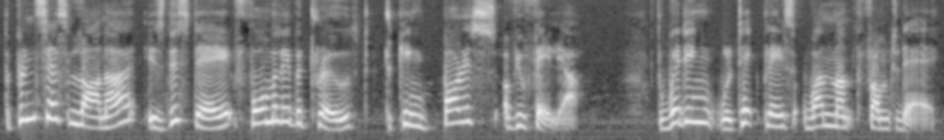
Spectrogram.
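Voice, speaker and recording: A woman's voice: medium pitch, very animated, unhurried, a little mellow, voice pushed up, rough recording. A woman voicing a stern, hot-tempered storybook king, commanding and formal. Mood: proclaiming. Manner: commanding, emphatic, formal proclamations.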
